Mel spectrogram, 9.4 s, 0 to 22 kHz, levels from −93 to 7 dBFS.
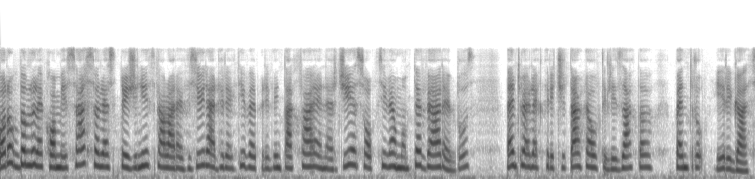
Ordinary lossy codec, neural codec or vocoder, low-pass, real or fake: none; autoencoder, 22.05 kHz, a latent of 192 numbers a frame, VITS, trained on many speakers; 7.2 kHz; fake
